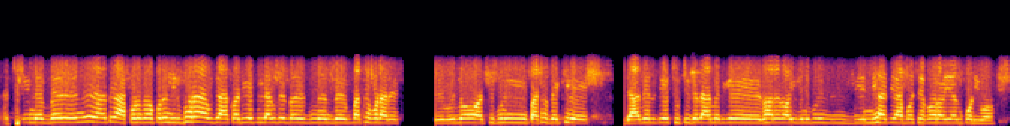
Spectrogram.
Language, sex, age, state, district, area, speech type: Odia, female, 45-60, Odisha, Kendrapara, urban, conversation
